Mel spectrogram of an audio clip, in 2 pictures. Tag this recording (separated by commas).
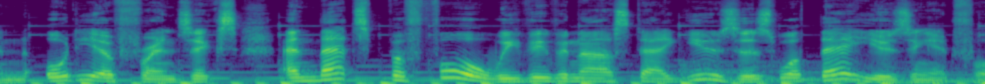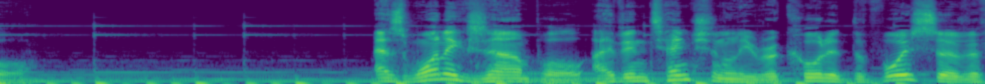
Music, Speech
